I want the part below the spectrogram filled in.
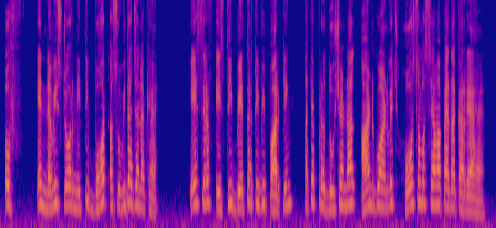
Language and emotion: Punjabi, disgusted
